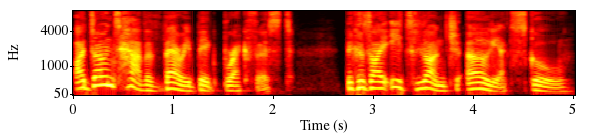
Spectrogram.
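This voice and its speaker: A man voicing a friendly young boy in a textbook listening recording, reading slowly. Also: fairly high pitch, dry recording, studio quality, exaggerated voice. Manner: slow, lively textbook reading. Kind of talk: scripted textbook audio.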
